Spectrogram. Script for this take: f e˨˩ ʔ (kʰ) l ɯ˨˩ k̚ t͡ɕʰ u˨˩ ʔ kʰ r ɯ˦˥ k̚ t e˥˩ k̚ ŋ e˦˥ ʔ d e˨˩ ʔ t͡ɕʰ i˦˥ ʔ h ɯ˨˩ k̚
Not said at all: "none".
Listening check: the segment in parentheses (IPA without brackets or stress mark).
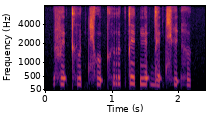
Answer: kʰ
